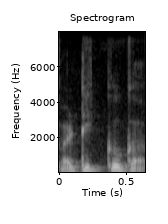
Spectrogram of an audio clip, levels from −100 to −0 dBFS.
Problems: none marked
